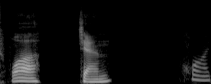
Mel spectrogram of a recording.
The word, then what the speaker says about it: Hoa Chanh: I'm really excited to talk to my guest today, who's helped me pronounce her name, and she's going to explain to you what it means. It's Hoa Chan. Hoa Chanh.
